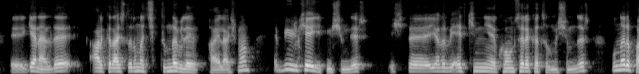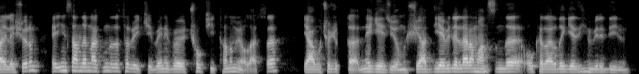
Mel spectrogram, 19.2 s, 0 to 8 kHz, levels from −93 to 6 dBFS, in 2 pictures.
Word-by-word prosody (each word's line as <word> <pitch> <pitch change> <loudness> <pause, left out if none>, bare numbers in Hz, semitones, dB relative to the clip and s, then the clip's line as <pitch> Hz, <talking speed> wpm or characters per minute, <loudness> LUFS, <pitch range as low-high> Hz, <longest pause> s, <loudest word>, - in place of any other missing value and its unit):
Eee, 370 -2 -3
genelde 140 - +3 0.2
arkadaşlarımla 135 +1 +2
çıktığımda 145 +2 +1
bile 110 -3 +2
paylaşmam. 100 - -2 0.4
E, 160 - -10
bir 205 - -1
ülkeye 180 -1 +6
gitmişimdir, 115 - -3 0.3
işte, 140 - -8
ya 130 +2 +1
da 145 -1 -1
bir - - 0
etkinliğe, 135 -2 -1
konsere 130 +3 +2
katılmışımdır, 110 +4 -4 0.3
bunları 180 +1 +4
paylaşıyorum. 140 +12 +1 0.2
E, 140 - -1
insanların 150 0 +1
aklında 140 0 -1
da 140 0 -4
tabii 125 -5 -3
ki 105 0 -7
beni, 110 -1 -2
böyle, 110 -1 +2
çok 135 -1 -6
iyi 115 - -7
tanımıyorlarsa, 130 +4 -3 0.3
ya 105 -2 +4
bu 105 - -6
çocuk 110 0 -6
da - - +2
ne 115 +2 0
geziyormuş 100 -1 -2
ya 110 -1 +3
diyebilirler 120 +1 +4
ama 120 -2 +2
aslında 120 0 +1
o 115 0 -3
kadar 105 -1 +1
da 110 - +1
gezgin 110 0 -2
biri 105 -1 -4
değilim. 95 -2 -7
125 Hz, 145 wpm, -22 LUFS, 110-145 Hz, 0.4 s, ülkeye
